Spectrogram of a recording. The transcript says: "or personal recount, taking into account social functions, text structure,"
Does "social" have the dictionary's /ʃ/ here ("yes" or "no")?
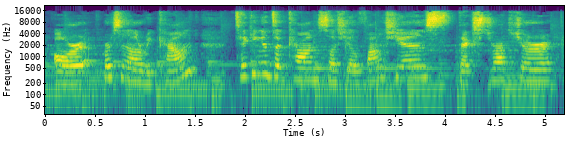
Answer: yes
